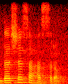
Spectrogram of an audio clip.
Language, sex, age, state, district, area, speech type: Sanskrit, female, 30-45, Kerala, Ernakulam, urban, spontaneous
